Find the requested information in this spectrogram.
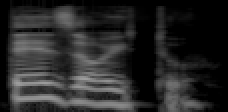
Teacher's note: so it's des and oito with nothing in between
